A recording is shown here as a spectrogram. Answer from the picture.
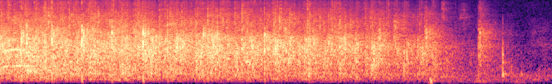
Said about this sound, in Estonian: Come on, teeme Jeesusele suure aplausi.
